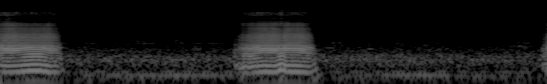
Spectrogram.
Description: This is my sister’s dog, Xtra, snoring loudly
